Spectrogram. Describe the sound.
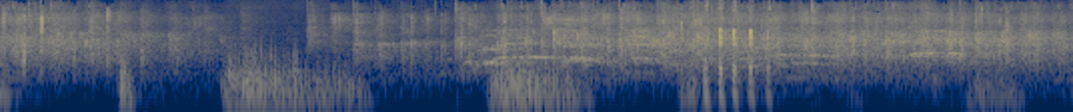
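An audience applauds steadily for about ten seconds for a young man, a dense wash of clapping with voices calling out and cheering over it in short bursts.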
